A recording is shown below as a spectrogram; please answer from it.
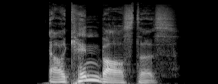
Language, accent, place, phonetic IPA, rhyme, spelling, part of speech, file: German, Germany, Berlin, [ɛɐ̯ˈkɛnbaːɐ̯stəs], -ɛnbaːɐ̯stəs, erkennbarstes, adjective, De-erkennbarstes.ogg
- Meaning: strong/mixed nominative/accusative neuter singular superlative degree of erkennbar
